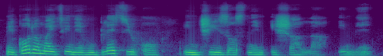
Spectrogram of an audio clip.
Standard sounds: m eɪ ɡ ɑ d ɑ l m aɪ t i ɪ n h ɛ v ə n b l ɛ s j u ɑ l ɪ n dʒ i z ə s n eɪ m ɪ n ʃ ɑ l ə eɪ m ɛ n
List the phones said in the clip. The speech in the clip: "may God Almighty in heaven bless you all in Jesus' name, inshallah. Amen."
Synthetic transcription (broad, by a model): m eɪ ɡ ɑ d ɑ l m aɪ t i ɪ n h ɛ v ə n b l ɛ s j u ɑ l ɪ n dʒ i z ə s n eɪ m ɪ ʃ ɑ l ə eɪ m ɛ n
